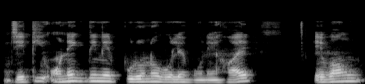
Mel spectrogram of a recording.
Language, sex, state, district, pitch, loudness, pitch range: Bengali, male, West Bengal, Dakshin Dinajpur, 130 Hz, -18 LUFS, 115-150 Hz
